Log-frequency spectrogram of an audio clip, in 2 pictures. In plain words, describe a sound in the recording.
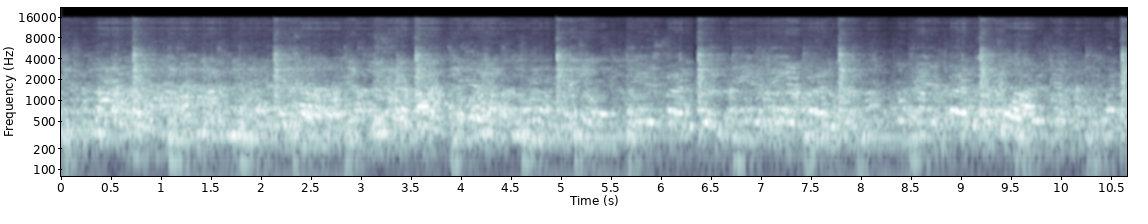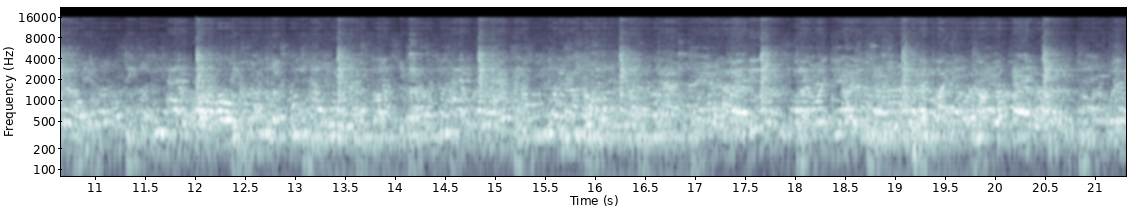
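Upbeat dance music with a steady beat plays loudly through a loudspeaker in a room.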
